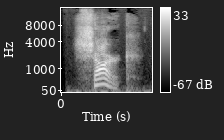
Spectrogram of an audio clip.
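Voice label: "shark", American English; gcompris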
